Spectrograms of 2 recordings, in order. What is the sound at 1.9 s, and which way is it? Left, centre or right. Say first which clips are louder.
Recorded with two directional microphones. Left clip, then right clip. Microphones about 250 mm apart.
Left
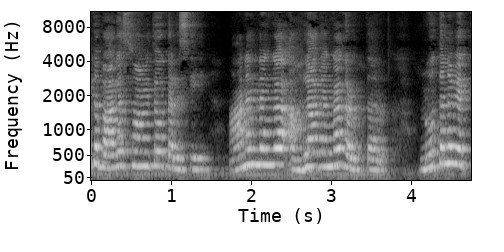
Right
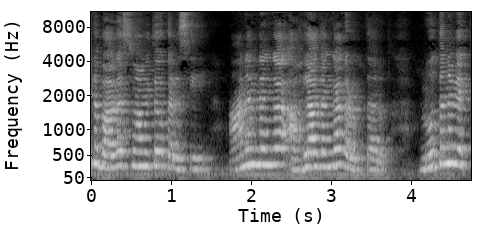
A man's voice: left 3 dB; centre.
